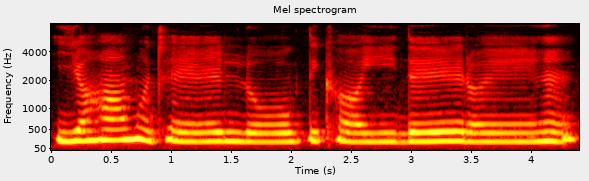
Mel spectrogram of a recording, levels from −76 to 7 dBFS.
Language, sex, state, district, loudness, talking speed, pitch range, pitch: Hindi, female, Madhya Pradesh, Umaria, -14 LUFS, 95 wpm, 210-235 Hz, 220 Hz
